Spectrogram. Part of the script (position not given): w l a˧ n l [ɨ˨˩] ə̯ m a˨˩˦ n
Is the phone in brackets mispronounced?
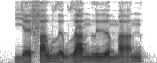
yes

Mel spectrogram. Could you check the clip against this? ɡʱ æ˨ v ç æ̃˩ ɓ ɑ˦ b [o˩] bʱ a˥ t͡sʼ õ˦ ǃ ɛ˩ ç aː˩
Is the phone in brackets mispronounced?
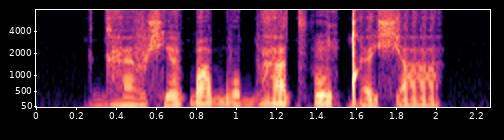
yes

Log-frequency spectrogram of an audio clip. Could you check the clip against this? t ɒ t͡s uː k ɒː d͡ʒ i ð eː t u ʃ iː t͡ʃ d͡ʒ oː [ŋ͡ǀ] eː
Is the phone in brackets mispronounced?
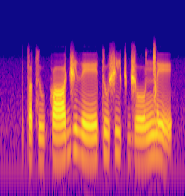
no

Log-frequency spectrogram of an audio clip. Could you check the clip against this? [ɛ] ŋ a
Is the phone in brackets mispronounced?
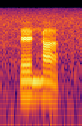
no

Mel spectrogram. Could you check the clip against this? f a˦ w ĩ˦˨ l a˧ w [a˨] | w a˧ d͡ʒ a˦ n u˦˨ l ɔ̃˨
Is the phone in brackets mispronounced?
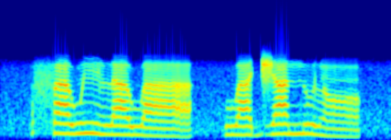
no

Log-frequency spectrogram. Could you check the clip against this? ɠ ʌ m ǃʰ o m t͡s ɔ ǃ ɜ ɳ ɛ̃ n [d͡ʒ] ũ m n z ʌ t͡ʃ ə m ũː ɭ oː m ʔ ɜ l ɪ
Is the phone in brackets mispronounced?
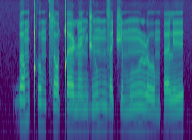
no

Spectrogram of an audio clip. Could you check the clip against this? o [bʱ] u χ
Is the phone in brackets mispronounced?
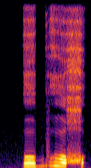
no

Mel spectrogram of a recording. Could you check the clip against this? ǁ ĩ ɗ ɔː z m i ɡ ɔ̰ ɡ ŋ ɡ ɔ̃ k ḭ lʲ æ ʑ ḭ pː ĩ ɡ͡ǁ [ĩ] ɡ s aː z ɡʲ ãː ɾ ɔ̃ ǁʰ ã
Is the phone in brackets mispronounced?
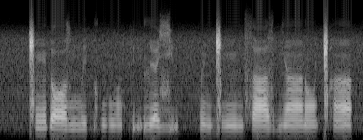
yes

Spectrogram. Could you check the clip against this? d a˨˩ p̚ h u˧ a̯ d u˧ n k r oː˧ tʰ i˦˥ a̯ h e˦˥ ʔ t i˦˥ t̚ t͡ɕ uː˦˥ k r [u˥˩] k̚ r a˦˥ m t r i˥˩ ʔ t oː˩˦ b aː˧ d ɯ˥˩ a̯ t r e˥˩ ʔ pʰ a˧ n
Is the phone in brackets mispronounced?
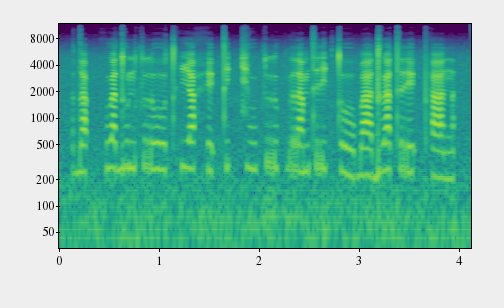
no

